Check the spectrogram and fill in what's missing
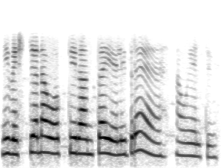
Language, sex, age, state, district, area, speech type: Kannada, female, 18-30, Karnataka, Davanagere, rural, conversation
